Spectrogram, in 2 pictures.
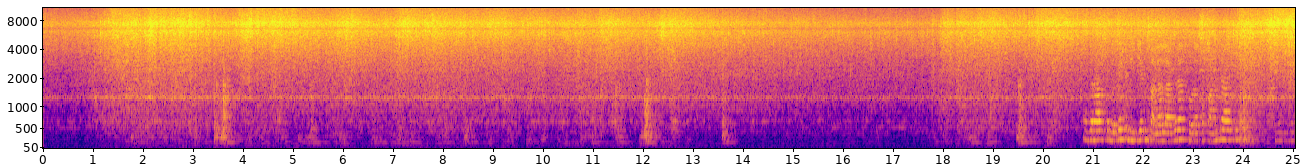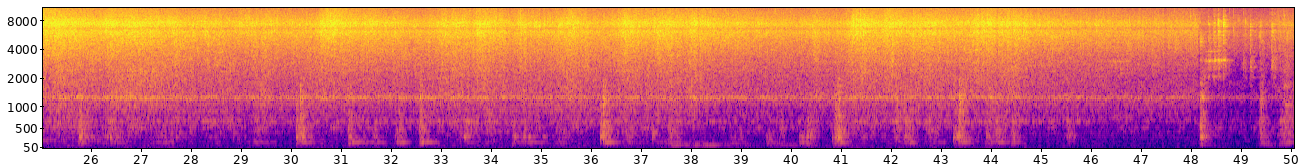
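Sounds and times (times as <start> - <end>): masala sizzling in oil: 0.0 - 50.0
spatula scraping and knocking pot: 49.4 - 50.0.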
